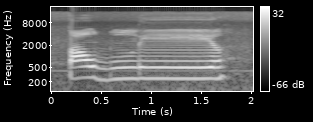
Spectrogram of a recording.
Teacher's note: Fi tawlil, itu gak boleh mantul tapi harus mengalir. Huruf dha itu sifatnya istitolah, memanjang ya. Tawlil, memanjang dari si tepi lidah belakang ke depan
